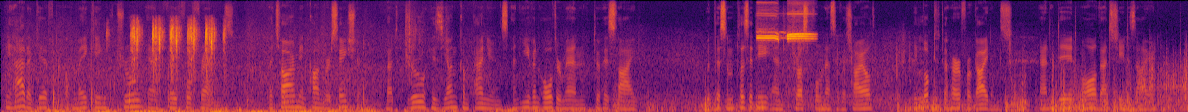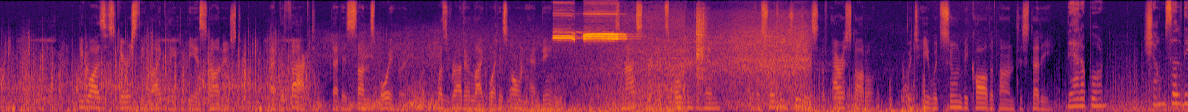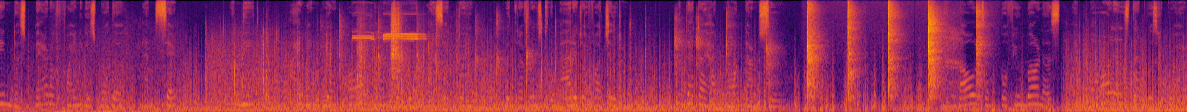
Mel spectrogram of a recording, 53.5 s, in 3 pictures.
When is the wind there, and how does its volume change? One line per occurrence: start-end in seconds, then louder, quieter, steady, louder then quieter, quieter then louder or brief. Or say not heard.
0.0-53.4 louder.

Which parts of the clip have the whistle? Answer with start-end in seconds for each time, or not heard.
11.3-12.2, 26.1-28.1, 40.9-42.6.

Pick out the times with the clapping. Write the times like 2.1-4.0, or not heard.
40.4-50.5.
